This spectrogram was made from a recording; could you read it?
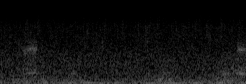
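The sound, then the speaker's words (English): Heavy rain pours down in a steady, dense hiss, with a low rumbling undertone and no voices, filling the whole stretch evenly from start to finish. “Rain upon rain upon rain.”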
